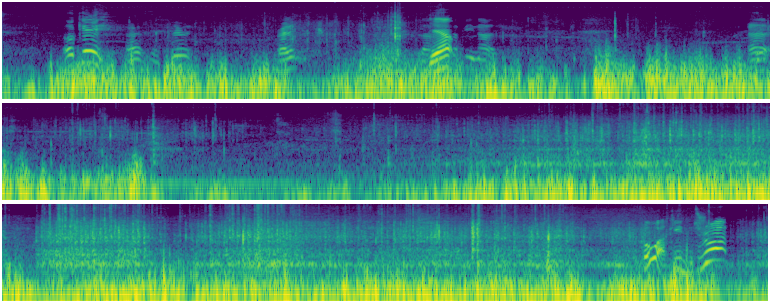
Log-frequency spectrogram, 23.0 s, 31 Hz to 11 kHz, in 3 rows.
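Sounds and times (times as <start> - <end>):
wind rumbling on microphone: 0.0 - 23.0
bike rattling: 1.0 - 23.0
tyres over dirt and rocks: 5.1 - 23.0.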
